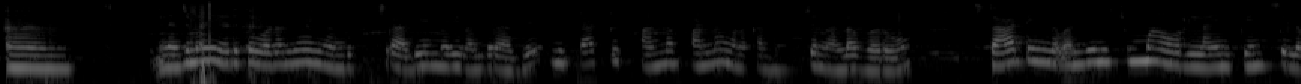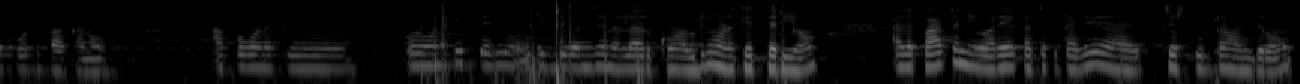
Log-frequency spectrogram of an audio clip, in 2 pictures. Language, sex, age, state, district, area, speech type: Tamil, female, 18-30, Tamil Nadu, Kallakurichi, rural, spontaneous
